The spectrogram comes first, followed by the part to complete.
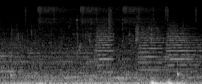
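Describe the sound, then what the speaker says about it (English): Cold water poured into a mix, a steady low splashing pour lasting about two seconds with a couple of heavier thuds near the end, no voices over it. "Okay, I'm gonna mix it with omi tútù."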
